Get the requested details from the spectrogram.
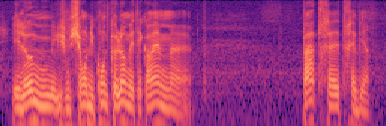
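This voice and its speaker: This man's voice sits fairly low in pitch, moving at a moderate pace with fairly even intonation. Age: 60s. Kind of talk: testimony in a talk show interview. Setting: studio talk show set. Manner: halting, with frequent repetitions.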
